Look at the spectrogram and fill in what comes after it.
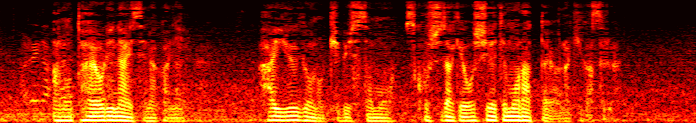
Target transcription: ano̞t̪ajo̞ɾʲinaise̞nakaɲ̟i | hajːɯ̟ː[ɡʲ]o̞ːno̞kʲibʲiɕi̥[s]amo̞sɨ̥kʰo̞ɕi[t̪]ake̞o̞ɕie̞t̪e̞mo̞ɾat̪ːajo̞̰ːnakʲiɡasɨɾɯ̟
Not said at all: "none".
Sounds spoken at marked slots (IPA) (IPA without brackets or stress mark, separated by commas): ɡʲ, s, d̪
